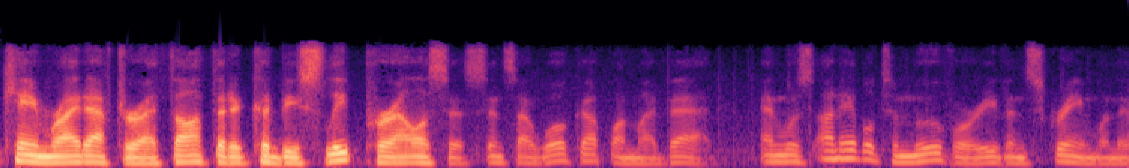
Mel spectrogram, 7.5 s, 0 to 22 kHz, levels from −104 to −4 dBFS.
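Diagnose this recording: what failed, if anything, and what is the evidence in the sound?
Nothing failed in this recording, and there is no evidence in the sound of any fault.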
